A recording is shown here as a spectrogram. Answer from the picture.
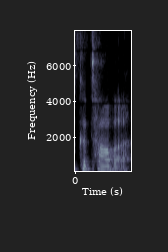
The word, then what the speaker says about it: Catawba: I think I am, but you actually pronounced it correct. It is Catawba.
